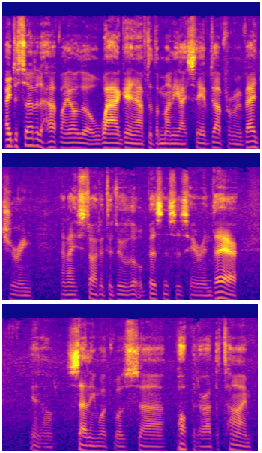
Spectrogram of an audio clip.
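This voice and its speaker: A man plays a flirty Irish innkeeper in a fantasy roleplay audio, with a lowish voice. He is teasing and gentle, chatting intimately and poking fun at himself. Clear background ambience runs behind his voice. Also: brisk, a little hiss or hum. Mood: friendly, reminiscing. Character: flirty Irish male innkeeper, gentle, self-deprecating former adventurer.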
